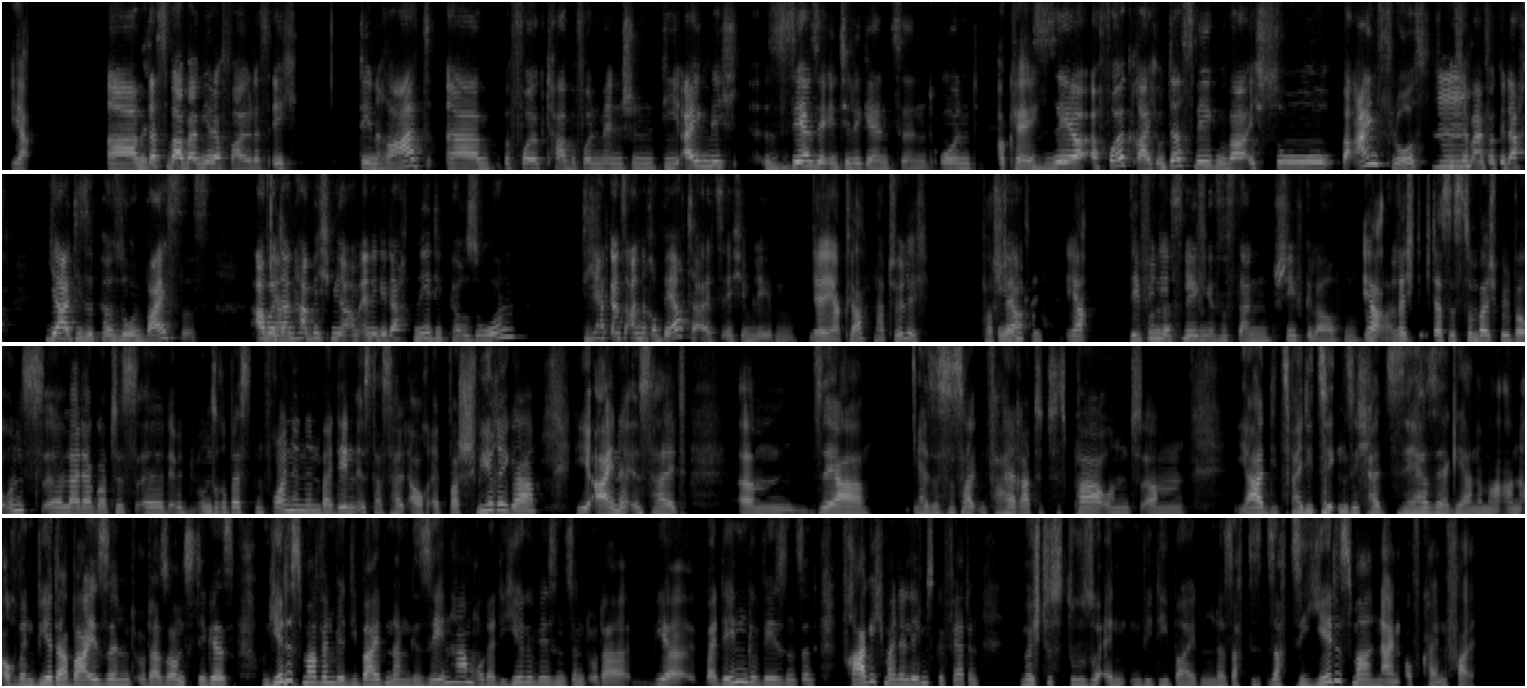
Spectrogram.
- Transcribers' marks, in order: unintelligible speech; other background noise
- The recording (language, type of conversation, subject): German, unstructured, Wie kann man Vertrauen in einer Beziehung aufbauen?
